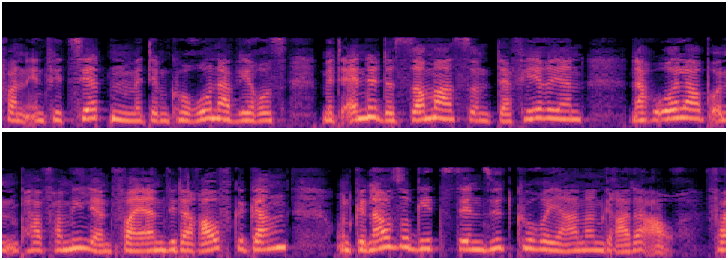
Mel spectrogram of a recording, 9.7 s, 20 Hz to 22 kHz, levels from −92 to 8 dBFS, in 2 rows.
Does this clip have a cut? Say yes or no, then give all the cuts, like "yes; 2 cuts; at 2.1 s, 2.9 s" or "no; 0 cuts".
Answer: no; 0 cuts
